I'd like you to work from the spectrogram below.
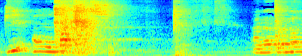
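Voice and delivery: ordinary talk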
